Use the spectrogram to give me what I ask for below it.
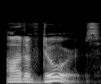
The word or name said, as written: out-of-doors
